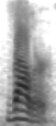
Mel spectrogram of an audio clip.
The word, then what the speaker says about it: valor: the a sound so valor and this is the our controlled sound er valor being surrounded courage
